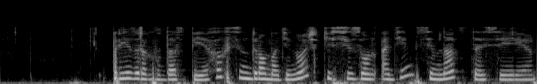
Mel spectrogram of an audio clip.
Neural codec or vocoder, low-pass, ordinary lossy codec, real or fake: codec, 16 kHz, 4 kbps, FunCodec, trained on Chinese and English, 50 frames a second; 7.2 kHz; MP3, 24 kbps; fake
